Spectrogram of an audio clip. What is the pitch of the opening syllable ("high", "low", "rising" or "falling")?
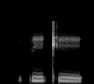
low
